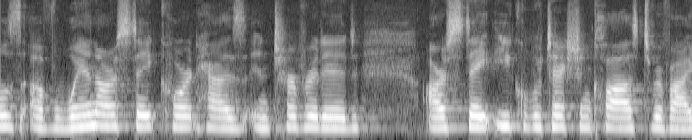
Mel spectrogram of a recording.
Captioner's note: none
